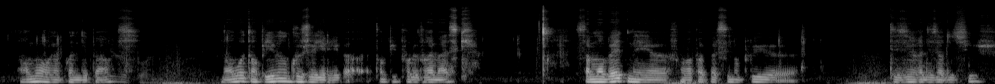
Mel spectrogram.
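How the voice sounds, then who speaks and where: Over noticeable background noise, a man of medium pitch talks at a moderate pace in a monotone, flat intonation, taking long, frequent pauses. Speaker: let's play gamer. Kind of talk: gameplay commentary.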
